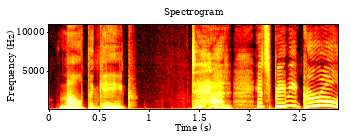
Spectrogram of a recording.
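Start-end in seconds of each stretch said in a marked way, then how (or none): 1.4-2.9 high, loud burst of joy; excited cry. Acted. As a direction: shout it out, overjoyed to find her cat. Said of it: "I cried".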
